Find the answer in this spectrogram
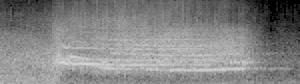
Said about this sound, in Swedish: En bil bromsar in hårt framför honom.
